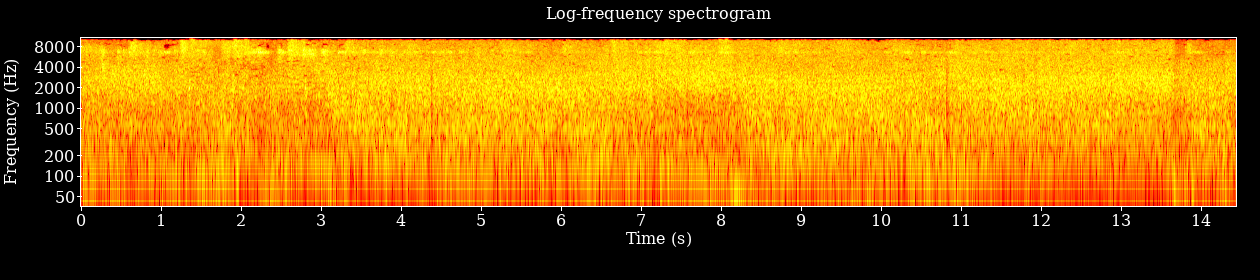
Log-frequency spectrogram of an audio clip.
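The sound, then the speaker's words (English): Ocean waves wash in a dense, continuous roar, loud and steady from start to finish with no distinct breaks between swells and no voices. “All the bit I'm skipping over is waves and a piano building up.”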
